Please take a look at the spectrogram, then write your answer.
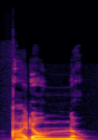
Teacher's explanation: If you link the sounds, I don't know. Link the N with the other N.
